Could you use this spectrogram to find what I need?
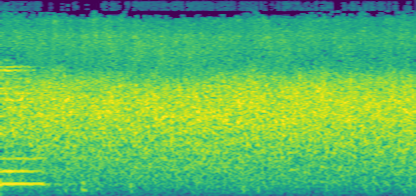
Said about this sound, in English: Oh, clap your hands, all ye people. Shout unto God with the voice of triumph. The Almighty God has all the people to clap their hands. Well, you can go ahead and do that.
